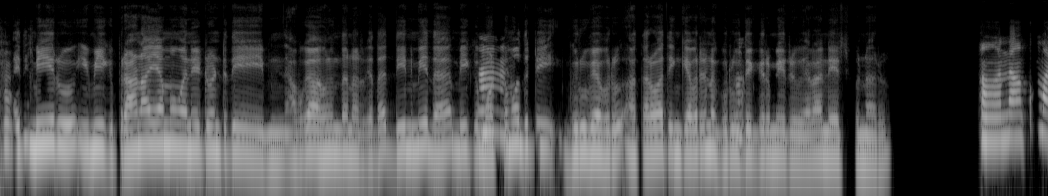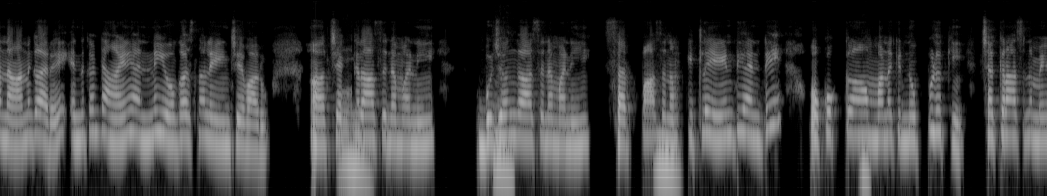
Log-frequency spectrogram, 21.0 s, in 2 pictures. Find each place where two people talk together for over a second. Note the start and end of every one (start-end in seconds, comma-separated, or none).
none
